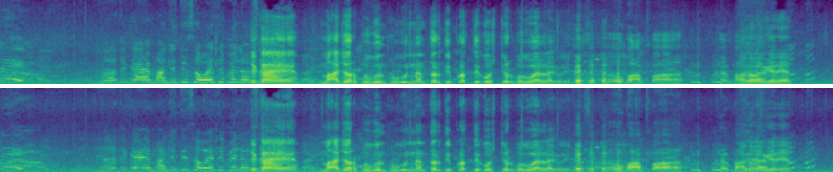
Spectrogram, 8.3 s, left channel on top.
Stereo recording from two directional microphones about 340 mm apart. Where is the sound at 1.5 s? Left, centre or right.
Centre.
